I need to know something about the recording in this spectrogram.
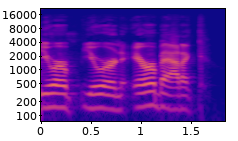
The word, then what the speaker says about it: aerobatic: So you're an aerobatic pilot. Did I hear that right? Acrobatic? How do you say it? Aerobatic. Aerobatic. Okay.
